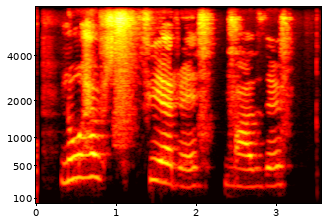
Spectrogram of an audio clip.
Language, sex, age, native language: Icelandic, female, 9, Icelandic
